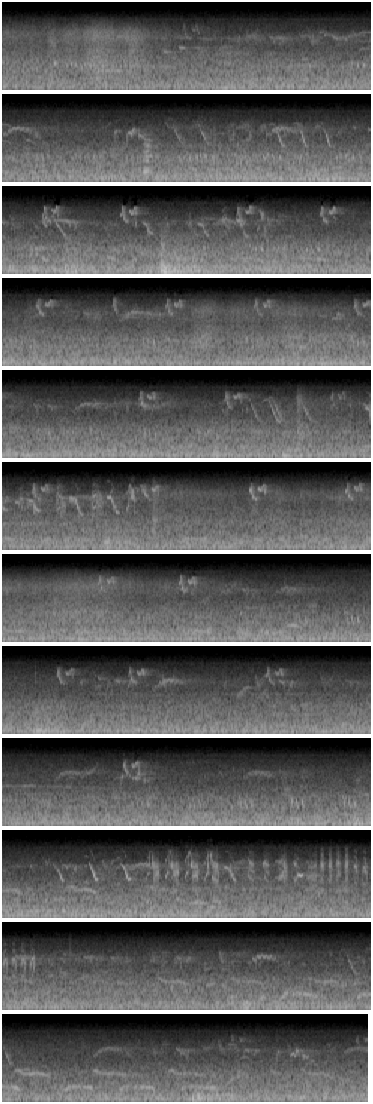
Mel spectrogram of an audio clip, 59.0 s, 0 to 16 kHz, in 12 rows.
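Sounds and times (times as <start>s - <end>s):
low background noise: 0.0s - 59.0s.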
